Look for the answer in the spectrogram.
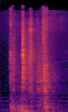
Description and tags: A wood door opening
door-open, door-opening, wood-door, Wooded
